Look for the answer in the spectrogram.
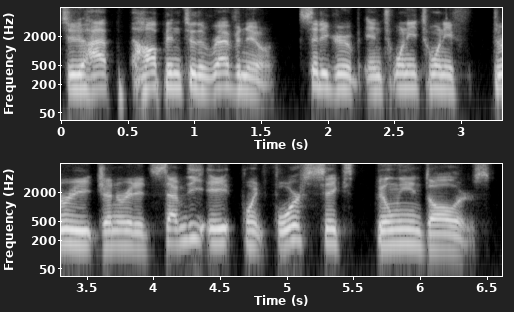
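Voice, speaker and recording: A young man delivers a prepared pitch in a confident, earnest way. His voice sits a little higher than average for a man. He slips into informal phrasing now and then, and the sound is very dry, with hardly any room in it. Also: fairly even intonation, normal speed, dry recording. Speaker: presenter in a stock pitch competition. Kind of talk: prepared slide presentation pitching an investment.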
